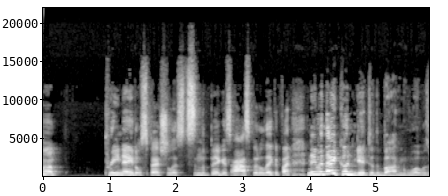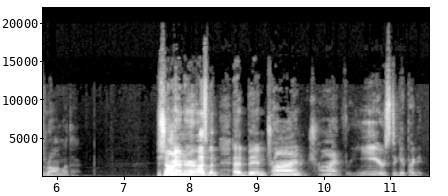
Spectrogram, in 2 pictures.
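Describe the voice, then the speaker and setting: A man performing a sly small-town local who tells a witch legend, theatrical and confiding, moving between hushed and declaimed delivery. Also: a little high. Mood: grave, building. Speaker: author reading from own novel. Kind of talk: dramatic live reading of a horror story.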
